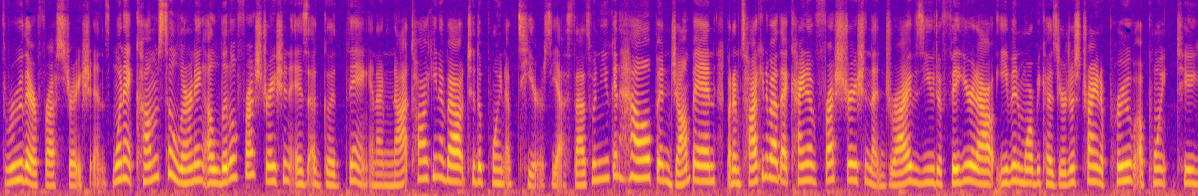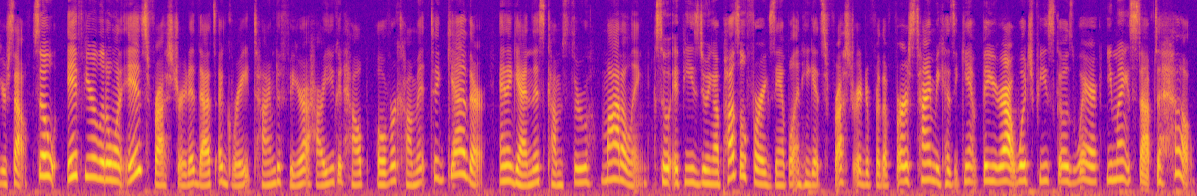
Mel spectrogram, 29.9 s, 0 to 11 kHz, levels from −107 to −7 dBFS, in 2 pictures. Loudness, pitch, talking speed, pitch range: -22 LUFS, 245 Hz, 235 wpm, 210-270 Hz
